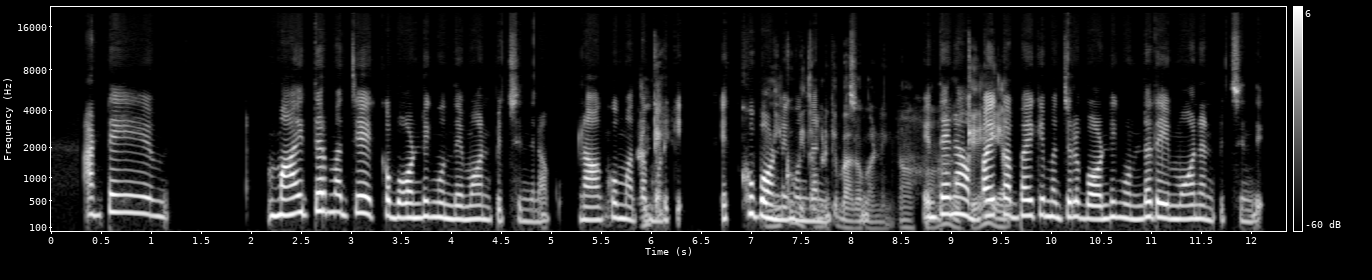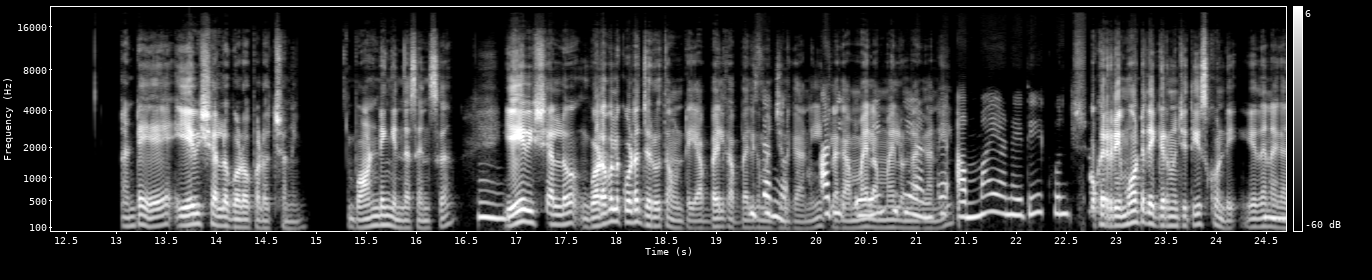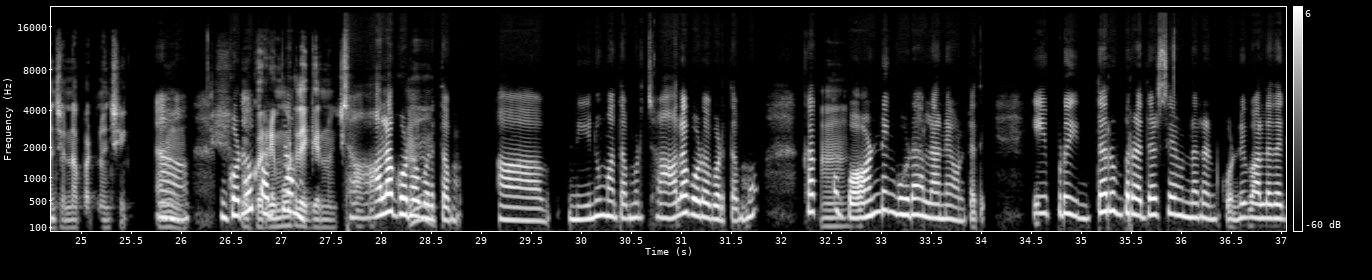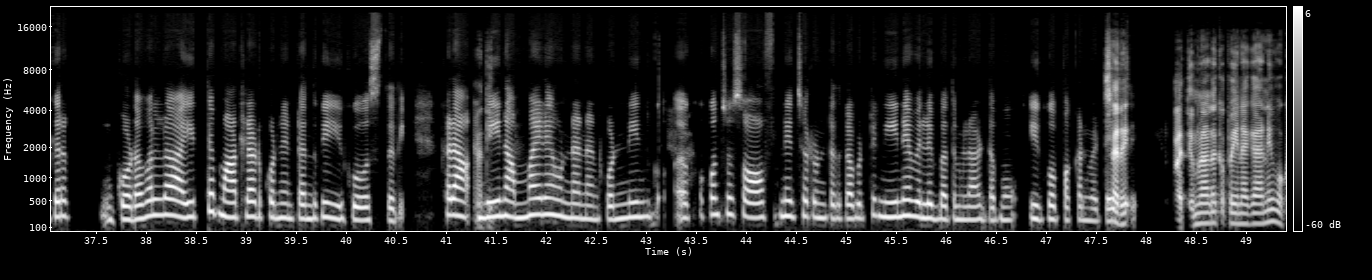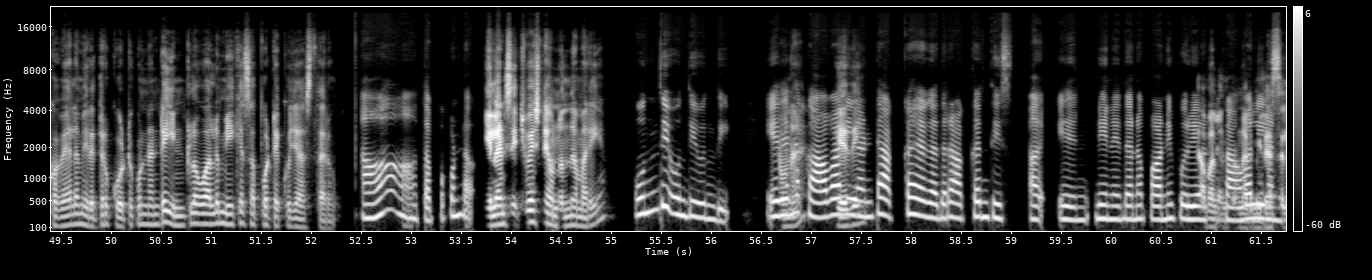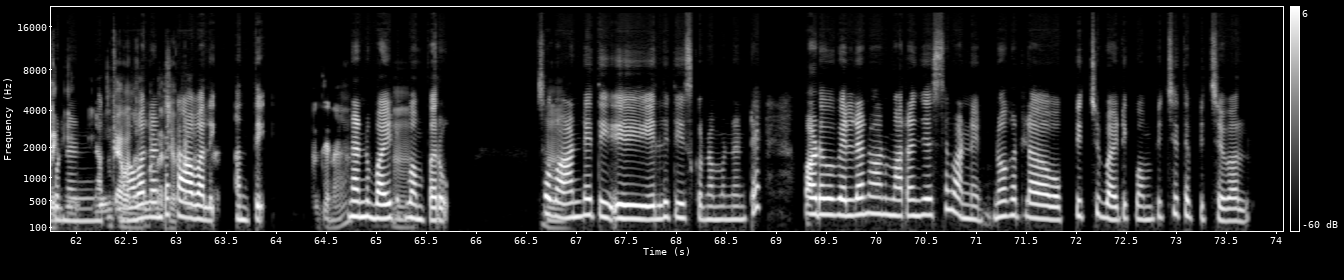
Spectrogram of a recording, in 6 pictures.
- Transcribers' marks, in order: tapping; in English: "బాండింగ్"; in English: "బాండింగ్"; in English: "బాండింగ్"; in English: "బాండింగ్"; in English: "బాండింగ్ ఇన్ ద సెన్స్"; in English: "రిమోట్"; in English: "రిమోట్"; in English: "బాండింగ్"; in English: "ఈగో"; in English: "సాఫ్ట్ నేచర్"; in English: "ఈగో"; in English: "సపోర్ట్"; other background noise; in English: "సిట్యుయేషన్"; in English: "సో"
- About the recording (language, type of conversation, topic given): Telugu, podcast, అమ్మాయిలు, అబ్బాయిల పాత్రలపై వివిధ తరాల అభిప్రాయాలు ఎంతవరకు మారాయి?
